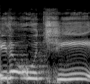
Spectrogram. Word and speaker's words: Kinouchi: Bakit Kinuchi yung apelido mo? Kasi Spanish sila. Anong Spanish Kinuchi? Totoo ba? Japanese. Kinouchi. Hindi nga. Tama ba ang bigkas namin?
